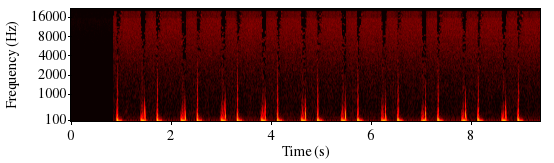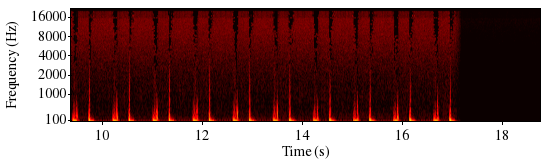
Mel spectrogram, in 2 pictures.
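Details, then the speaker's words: Ejection sound, best heard with the stethoscope diaphragm firmly pressed: a regular heartbeat near 75 a minute with a sharp extra click just after the first heart sound. "both aortic and Pulmonary ejection sounds are heard best with the diaphragm fir pressed listen now to an ejection"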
